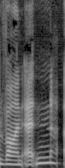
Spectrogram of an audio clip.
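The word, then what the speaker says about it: Van Etten: Uh, before you heard that song by Drugdealer, um, there was a song called uh, "We Are Fine" by Sharon Von Eaton or Etten. I'm not pronouncing that correctly, Sharon Von Etten.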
